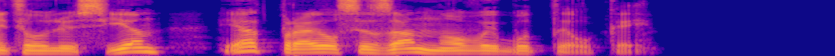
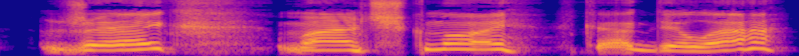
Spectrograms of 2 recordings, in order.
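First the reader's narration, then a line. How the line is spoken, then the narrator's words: Sleepy bleating voice. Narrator (Russian): сонным голосом проблеял тот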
